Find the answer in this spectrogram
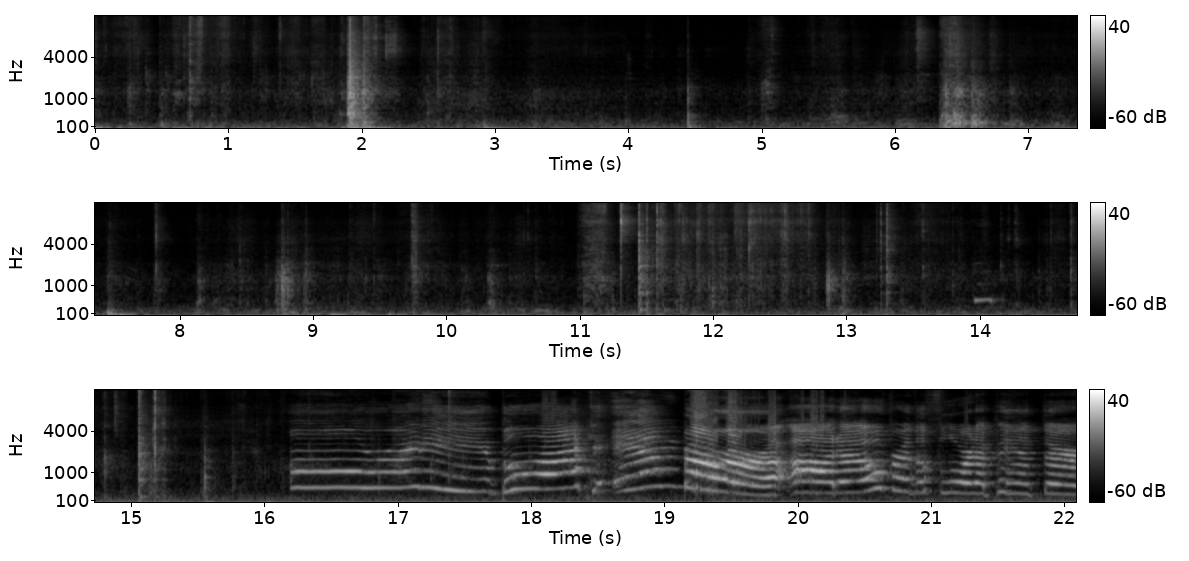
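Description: Cardboard shipping case being cut open and hobby boxes unpacked and stacked on a glass counter: scattered knocks, taps and rustling with a few louder thumps. About two-thirds of the way through, a person's voice comes in, rising and falling in pitch.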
